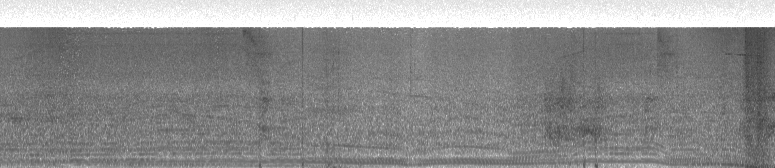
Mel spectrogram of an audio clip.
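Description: A car engine hums steadily, its pitch dipping and rising as it slows and speeds up.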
